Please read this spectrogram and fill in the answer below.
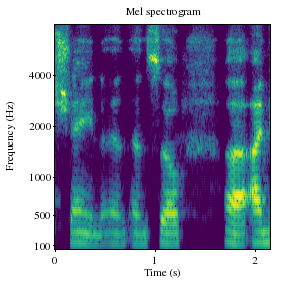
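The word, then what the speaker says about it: Schoen: as joe shane said people are pronouncing it sheen and shone and everybody was wrong it's shane and and so uh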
